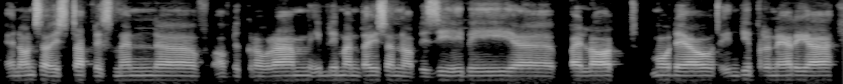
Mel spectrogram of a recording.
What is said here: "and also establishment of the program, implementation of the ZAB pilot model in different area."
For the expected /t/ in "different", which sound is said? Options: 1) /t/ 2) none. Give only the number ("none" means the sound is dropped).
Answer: 2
